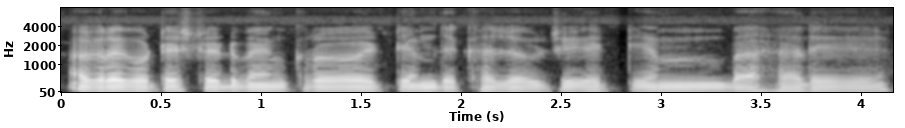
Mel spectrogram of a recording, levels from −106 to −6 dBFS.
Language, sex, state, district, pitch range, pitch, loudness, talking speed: Odia, male, Odisha, Malkangiri, 105-110 Hz, 105 Hz, -19 LUFS, 145 wpm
